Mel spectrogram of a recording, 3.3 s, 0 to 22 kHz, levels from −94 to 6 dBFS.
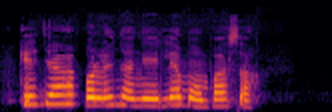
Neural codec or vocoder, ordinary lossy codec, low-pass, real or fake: none; MP3, 64 kbps; 19.8 kHz; real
